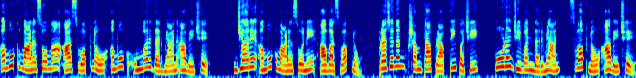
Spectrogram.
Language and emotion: Gujarati, neutral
